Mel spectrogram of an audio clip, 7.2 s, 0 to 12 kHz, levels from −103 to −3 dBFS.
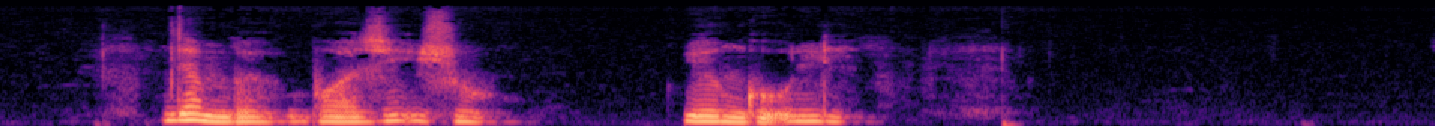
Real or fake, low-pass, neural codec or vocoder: real; 9.9 kHz; none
